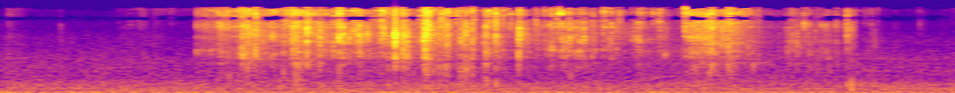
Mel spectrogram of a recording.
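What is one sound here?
A bunch of metal keys jingles in a hand.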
